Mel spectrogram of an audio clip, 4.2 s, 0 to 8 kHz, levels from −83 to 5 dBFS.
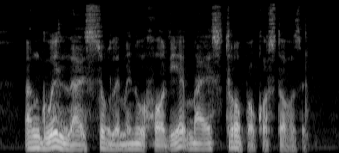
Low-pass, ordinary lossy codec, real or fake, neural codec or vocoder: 7.2 kHz; MP3, 48 kbps; fake; codec, 16 kHz, 16 kbps, FreqCodec, larger model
